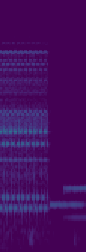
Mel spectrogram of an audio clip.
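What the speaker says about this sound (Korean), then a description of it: "또다시 울리는 전화." Telephone ringing loudly in an office late at night, a harmonic electronic ring that stops abruptly, followed by a softer steady tone.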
